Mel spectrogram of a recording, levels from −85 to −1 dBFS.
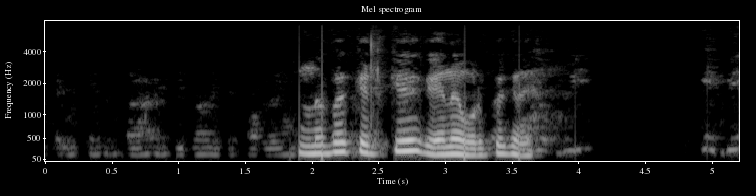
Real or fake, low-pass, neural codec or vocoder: real; 7.2 kHz; none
